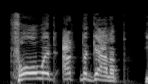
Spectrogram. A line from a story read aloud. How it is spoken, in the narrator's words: he shouted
